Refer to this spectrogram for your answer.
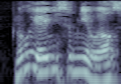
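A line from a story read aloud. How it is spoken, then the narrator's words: Sighing. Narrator (Russian): вздохнул бандит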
